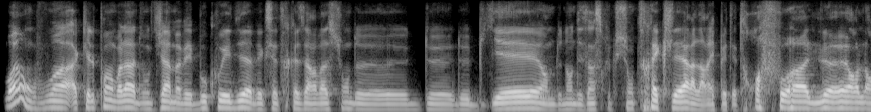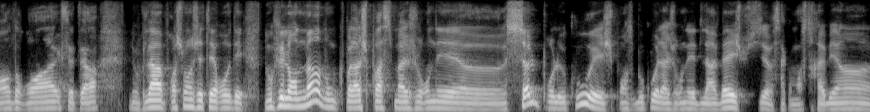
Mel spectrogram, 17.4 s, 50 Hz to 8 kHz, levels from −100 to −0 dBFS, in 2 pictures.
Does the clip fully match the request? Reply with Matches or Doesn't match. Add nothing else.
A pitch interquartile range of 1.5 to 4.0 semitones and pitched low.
Matches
